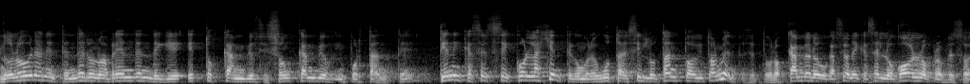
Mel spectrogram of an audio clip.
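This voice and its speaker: Fairly high in pitch, a man speaks at a very fast pace with lively intonation. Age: 60s. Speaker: political panelist. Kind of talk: heated debate. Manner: animated.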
